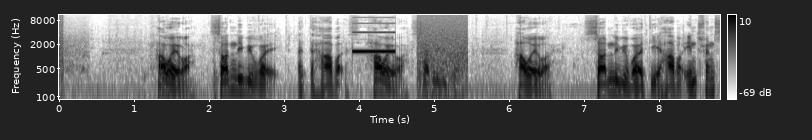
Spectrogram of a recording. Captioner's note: beep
